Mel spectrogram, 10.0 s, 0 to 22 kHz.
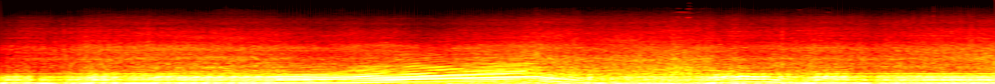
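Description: A sport motorcycle engine, such as a BMW S1000RR or Yamaha R15, revs hard during a long wheelie, its pitch climbing and falling in loud sweeps over a constant close engine drone.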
